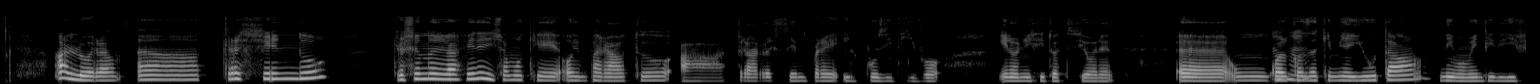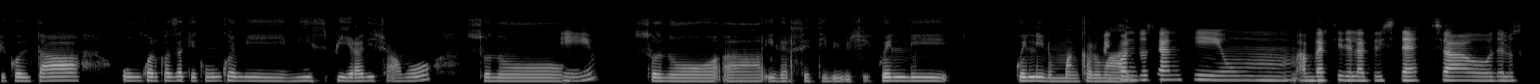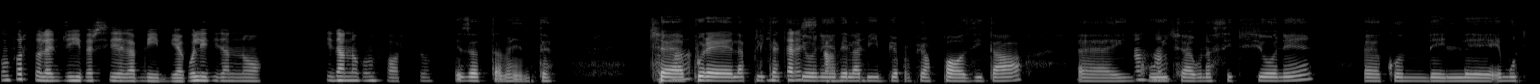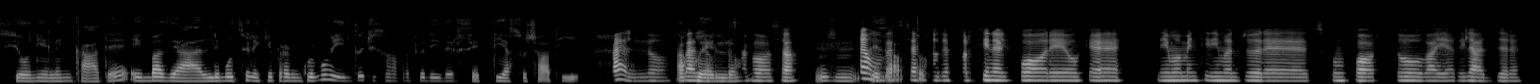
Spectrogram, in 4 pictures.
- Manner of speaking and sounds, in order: drawn out: "un"; "proprio" said as "propio"
- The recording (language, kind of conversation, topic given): Italian, podcast, Dove trovi ispirazione nella vita di tutti i giorni?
